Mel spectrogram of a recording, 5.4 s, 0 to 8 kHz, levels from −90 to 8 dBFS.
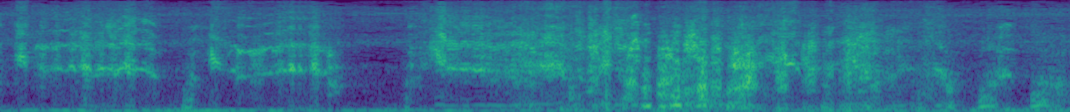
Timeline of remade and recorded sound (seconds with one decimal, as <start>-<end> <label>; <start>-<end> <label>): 0.0-5.4 recorded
